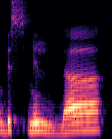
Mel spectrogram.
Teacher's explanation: لام کے اوپر کھڑی زبر ہے تو اس کو آپ نے لمبا کرنا ہے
